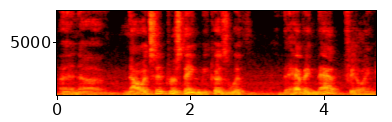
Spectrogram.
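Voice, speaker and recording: A man's medium-pitched voice with vocal fry and ordinary pitch variation at a fairly slow pace, with audible room echo. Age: 70s. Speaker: patient. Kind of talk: testimony.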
